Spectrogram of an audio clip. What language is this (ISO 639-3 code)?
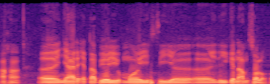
wol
